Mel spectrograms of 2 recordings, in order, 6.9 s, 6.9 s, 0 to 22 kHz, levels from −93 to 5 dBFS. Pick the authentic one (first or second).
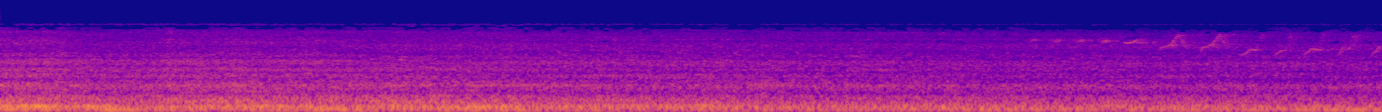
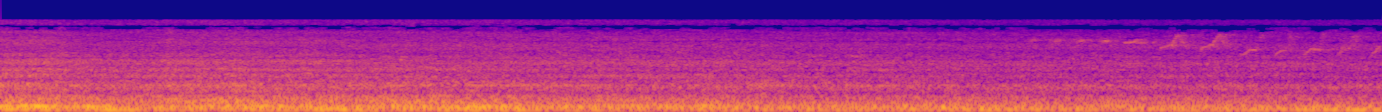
first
